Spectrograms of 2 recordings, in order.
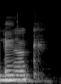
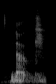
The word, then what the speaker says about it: Ngoc: Mais non, c'est Noc. Noc.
